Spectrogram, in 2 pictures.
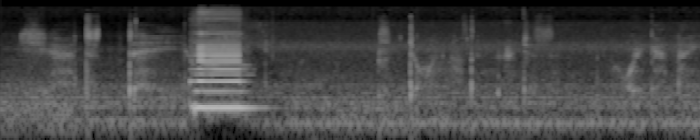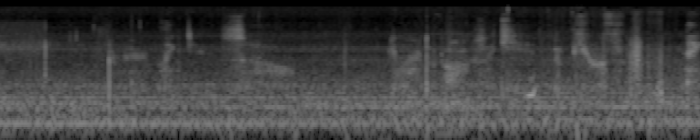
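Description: Soft whispering over a steady low hum, broken about two seconds in by one loud, steady-pitched horn-like honk lasting about half a second.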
